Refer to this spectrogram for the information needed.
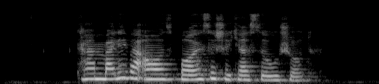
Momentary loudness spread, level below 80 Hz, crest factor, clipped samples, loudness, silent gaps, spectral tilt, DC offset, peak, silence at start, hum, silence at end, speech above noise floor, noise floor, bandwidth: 9 LU; -64 dBFS; 16 dB; under 0.1%; -22 LUFS; none; -5.5 dB/octave; under 0.1%; -8 dBFS; 0.8 s; none; 0.7 s; 46 dB; -67 dBFS; 11.5 kHz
